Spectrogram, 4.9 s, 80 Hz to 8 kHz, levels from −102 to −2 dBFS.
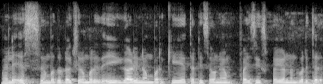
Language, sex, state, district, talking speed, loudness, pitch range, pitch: Kannada, male, Karnataka, Koppal, 220 wpm, -18 LUFS, 135-140 Hz, 135 Hz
